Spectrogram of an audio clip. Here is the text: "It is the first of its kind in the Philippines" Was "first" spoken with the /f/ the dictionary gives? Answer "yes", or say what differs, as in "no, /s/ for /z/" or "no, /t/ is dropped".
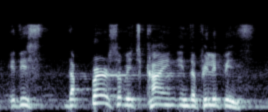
no, /p/ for /f/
